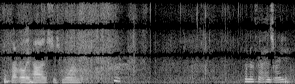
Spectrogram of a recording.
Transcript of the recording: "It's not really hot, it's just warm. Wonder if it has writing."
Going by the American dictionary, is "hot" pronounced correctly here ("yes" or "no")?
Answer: no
